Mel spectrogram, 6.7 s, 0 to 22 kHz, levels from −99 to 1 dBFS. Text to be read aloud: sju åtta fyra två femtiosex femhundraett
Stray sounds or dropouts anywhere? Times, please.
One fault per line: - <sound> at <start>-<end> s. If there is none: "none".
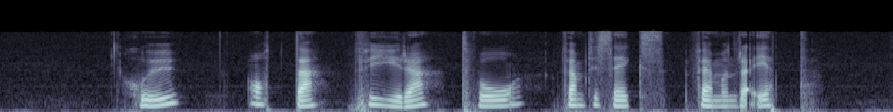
none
